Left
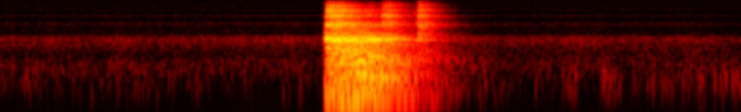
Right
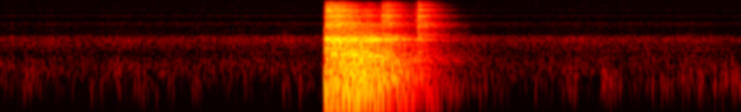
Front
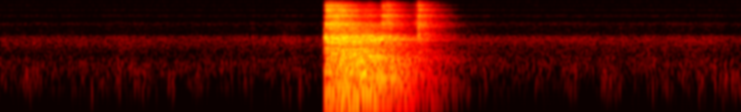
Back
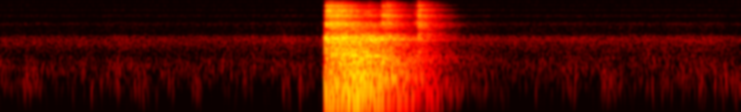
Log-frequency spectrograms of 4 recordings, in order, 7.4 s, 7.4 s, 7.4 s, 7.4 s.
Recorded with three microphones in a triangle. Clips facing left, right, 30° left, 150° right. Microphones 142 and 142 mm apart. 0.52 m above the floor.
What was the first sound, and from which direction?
A gunshot, 85° right.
